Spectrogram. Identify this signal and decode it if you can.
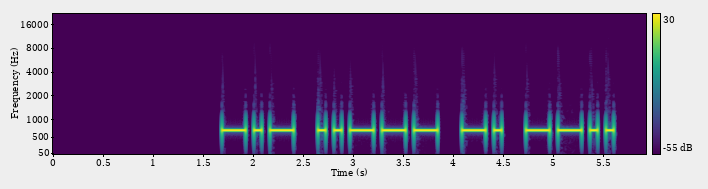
Morse code, heard as a keyed tone, about 15 wpm, 700 Hz. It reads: K2NZ
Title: USA Call Signs - 4 Characters - Repeated 3x - 15wpm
